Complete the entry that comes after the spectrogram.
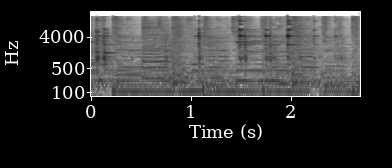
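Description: Metal utensils clink repeatedly against a pot as MSG is stirred into Vietnamese winter melon soup (canh bi dao), in quick, uneven taps with background music.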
